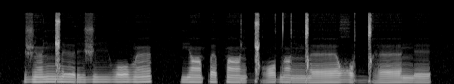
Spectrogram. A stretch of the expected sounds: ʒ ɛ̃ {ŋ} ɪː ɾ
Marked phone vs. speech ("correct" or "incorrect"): incorrect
